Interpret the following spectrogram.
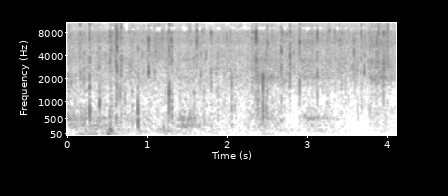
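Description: Near silence: faint outdoor background with a few soft, scattered clicks.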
